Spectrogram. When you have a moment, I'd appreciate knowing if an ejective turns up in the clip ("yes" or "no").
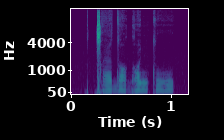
no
